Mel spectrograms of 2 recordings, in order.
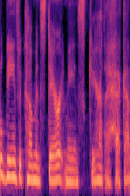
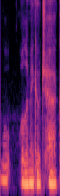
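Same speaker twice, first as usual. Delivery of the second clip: low, gruffer, masculine put-on man's voice; 4 semitones lower than usual. Recounting two beings she heard approach, she voices the other one: imitating a masculine voice. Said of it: "this more masculine voice said".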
